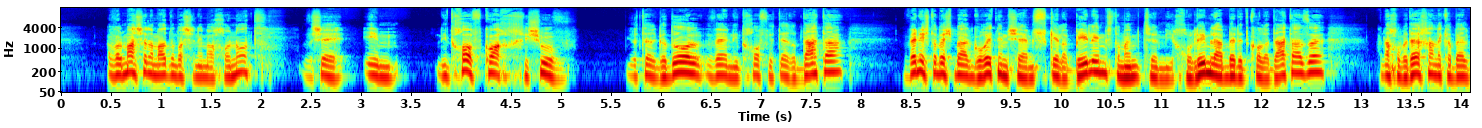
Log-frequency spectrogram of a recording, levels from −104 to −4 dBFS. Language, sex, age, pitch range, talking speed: Hebrew, male, 30-49, 140-170 Hz, 135 wpm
